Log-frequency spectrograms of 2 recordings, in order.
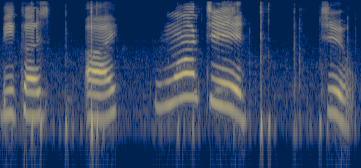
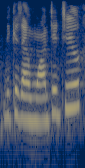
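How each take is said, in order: First: "Because I wanted to" with a pause after each word; halting, deliberate "Because I wanted to"; slow emphatic pauses. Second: Said in the usual way. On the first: Shown as a demonstration. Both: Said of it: "I'ma say".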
